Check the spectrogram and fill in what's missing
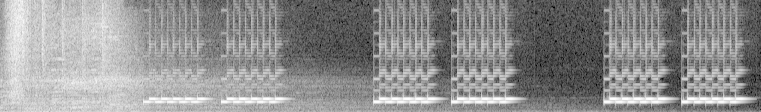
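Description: A phone ringtone chirps in repeated electronic bursts, pairs of bright trilling rings separated by short pauses, loud and close after a noisy opening moment.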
